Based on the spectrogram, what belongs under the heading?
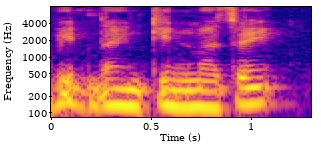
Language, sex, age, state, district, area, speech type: Nepali, male, 60+, West Bengal, Kalimpong, rural, spontaneous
